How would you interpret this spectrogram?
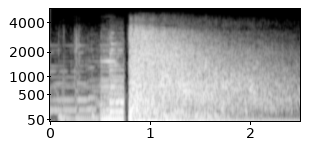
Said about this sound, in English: Sorry, people. I know the gunshots are a little graphic.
